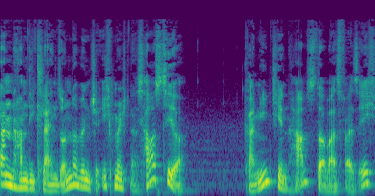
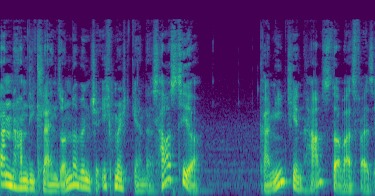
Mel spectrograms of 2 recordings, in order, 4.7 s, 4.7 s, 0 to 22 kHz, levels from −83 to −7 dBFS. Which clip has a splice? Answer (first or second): first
